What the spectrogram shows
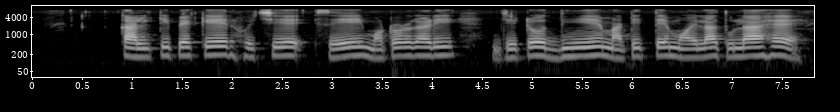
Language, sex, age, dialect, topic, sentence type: Bengali, female, 31-35, Jharkhandi, agriculture, statement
